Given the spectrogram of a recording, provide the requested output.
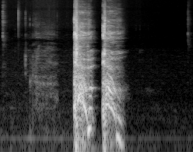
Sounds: Cough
